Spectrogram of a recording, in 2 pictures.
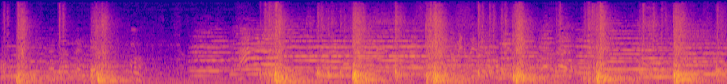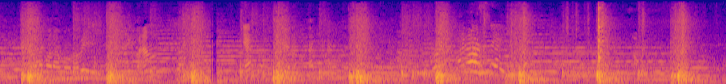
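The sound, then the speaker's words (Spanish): A series of loud, sharp hammer knocks and heavy thuds repeat at a steady, roughly one-per-second pace for about twenty seconds, over a sustained bed of droning tones and murmuring voices, as the procession float (paso) is lowered to the ground again, minutes before being taken back into its church. “El sonido del martillo, nuevamente el paso se arría al suelo.”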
